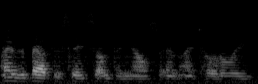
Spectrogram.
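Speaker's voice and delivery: soft, low admission and plea; subdued aside. Real, not acted. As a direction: drop right down, as if praying to yourself. Loses thread, murmurs a short prayer.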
